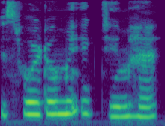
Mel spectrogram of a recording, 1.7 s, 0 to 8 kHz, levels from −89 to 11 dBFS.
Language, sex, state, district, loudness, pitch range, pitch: Hindi, female, Jharkhand, Ranchi, -14 LUFS, 235-290 Hz, 285 Hz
